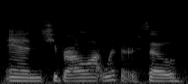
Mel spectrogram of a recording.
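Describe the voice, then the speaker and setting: A bubbly woman host with a somewhat low voice jokes with her guest and often trips over her own sentences. A faint hum sits behind her. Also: level tone, normal speed. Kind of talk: casual chat.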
